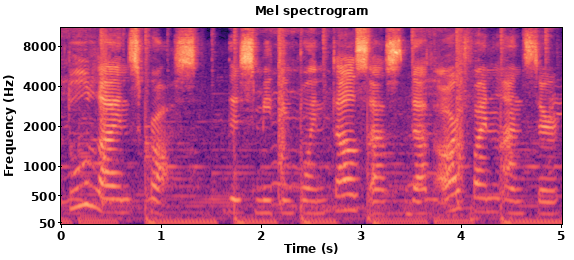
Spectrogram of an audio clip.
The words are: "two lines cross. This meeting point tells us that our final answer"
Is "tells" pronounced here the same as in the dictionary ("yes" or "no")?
no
